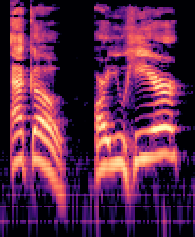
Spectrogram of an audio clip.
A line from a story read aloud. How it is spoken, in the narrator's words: Rory called out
